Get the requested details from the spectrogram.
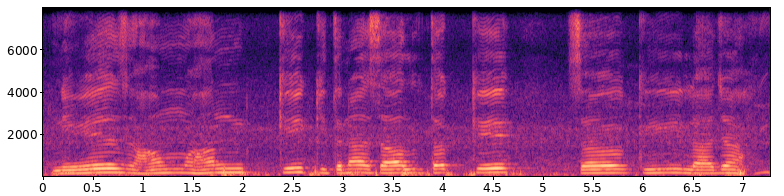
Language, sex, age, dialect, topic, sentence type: Bhojpuri, male, 25-30, Western, banking, question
